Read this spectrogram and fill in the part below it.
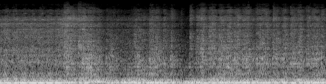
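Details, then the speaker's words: Drift backup car, V8, first start after months in storage: deep steady burble with even lumpy pulse, no knocks or ticks, settling into smooth healthy idle; fired right up. "All right, we got battery. Let's go, baby. Ooh, can hear that moving."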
